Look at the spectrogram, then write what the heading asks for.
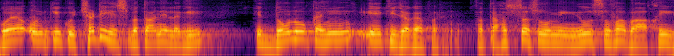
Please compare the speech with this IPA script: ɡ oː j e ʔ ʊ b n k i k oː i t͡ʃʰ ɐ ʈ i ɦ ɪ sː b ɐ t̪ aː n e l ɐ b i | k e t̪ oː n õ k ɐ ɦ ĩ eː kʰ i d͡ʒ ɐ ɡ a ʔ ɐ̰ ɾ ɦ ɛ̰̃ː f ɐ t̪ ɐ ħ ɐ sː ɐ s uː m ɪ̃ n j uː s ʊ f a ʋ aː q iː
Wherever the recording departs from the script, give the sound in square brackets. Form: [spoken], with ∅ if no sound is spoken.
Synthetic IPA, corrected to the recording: ɡ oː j [a] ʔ ʊ [∅] n k i k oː i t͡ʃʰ ɐ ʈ i ɦ ɪ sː b ɐ t̪ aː n e l ɐ [ɡ] i | k e [d̪] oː n õ k ɐ ɦ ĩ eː [k] i d͡ʒ ɐ ɡ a [p] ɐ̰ ɾ ɦ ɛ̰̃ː f ɐ t̪ ɐ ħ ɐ sː ɐ s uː m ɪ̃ n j uː s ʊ f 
